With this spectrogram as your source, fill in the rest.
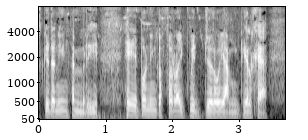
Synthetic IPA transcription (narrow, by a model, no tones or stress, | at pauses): ɡ̥ədaniːnhəmriheːboːninɡɔfɔɾɔjɡwɪdəɾɔjamɡɪlˠχɛ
